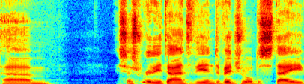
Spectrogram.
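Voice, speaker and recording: With an English accent, a man speaks at a moderate pace in a medium pitch with ordinary pitch variation. The recording is very clean, with a silent background. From England. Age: 40s. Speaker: DJ and music producer. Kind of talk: casual livestream chat. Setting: livestream. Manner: halting, many fillers.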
